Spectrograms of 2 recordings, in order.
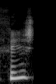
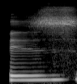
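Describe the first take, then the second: First: The word ends with an sh sound. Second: The word ends with a buzzing z sound. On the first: The speaker calls it wrong. "I know I said fish" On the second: The speaker calls it right. "like like full on Z"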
